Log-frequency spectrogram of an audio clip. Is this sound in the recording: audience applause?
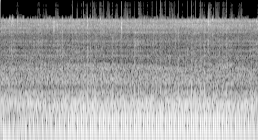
no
